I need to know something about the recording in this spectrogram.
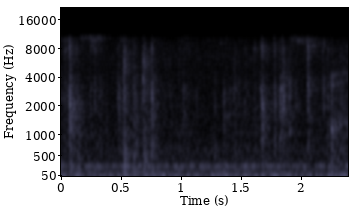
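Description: Typing on a computer keyboard: scattered, irregular keystroke clicks.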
